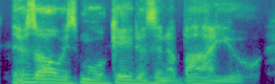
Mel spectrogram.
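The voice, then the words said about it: Southern Louisiana accent, Gambit. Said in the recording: “I have to slip into a Southern accent ... everything just sounds like Eastern Texas / Louisiana. I'm a big, big Gambit fan from the X-Men. ... every time I go to do my Southern accent”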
